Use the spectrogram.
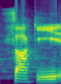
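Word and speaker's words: Tsaki: Well, Mikus names the donkey, I'm going to say, Saki. It's spelled T-S-A-K-I.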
